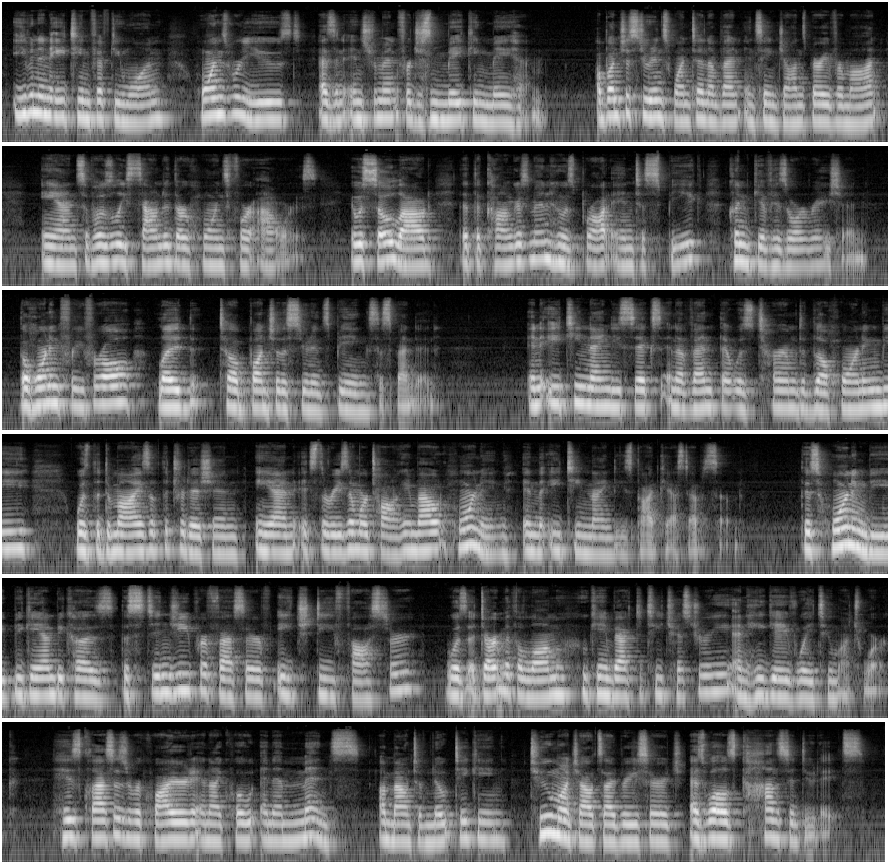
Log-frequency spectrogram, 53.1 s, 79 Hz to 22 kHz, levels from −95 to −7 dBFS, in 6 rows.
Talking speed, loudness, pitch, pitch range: 160 wpm, -26 LUFS, 195 Hz, 185-210 Hz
